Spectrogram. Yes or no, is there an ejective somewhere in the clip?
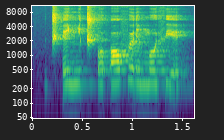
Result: yes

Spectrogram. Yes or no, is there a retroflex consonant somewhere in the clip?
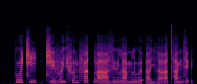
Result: no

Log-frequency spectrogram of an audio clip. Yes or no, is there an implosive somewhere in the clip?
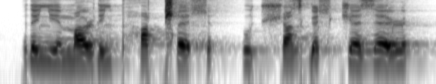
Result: yes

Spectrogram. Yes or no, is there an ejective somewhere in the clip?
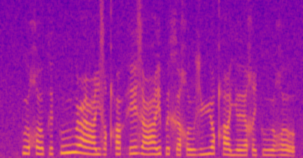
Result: no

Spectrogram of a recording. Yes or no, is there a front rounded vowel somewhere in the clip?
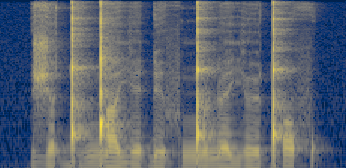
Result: yes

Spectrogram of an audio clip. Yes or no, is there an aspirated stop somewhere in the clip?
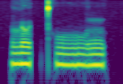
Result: yes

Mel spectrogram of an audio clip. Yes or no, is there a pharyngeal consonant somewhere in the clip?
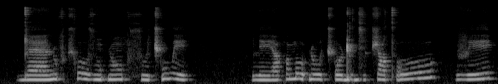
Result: no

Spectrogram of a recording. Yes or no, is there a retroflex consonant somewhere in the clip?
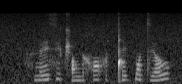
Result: yes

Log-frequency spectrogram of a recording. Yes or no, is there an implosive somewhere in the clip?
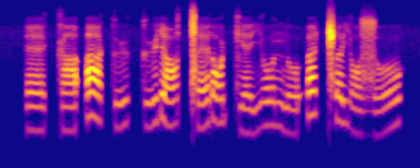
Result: no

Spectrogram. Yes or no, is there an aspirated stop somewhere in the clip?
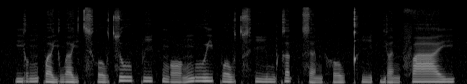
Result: yes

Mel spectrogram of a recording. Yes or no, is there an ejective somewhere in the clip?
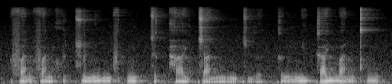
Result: no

